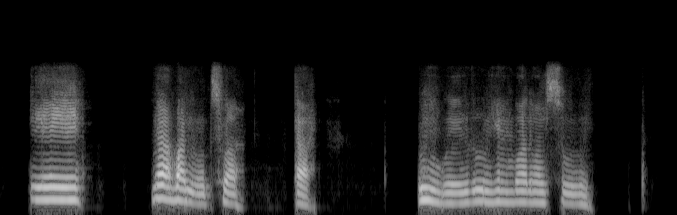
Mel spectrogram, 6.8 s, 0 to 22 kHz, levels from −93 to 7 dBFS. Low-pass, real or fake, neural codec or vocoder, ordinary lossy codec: 7.2 kHz; fake; codec, 16 kHz in and 24 kHz out, 0.6 kbps, FireRedTTS-2 codec; Opus, 32 kbps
